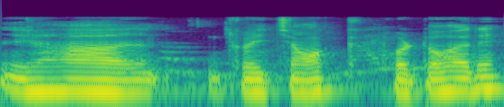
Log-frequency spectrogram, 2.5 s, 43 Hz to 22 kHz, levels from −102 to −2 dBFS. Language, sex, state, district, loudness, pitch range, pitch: Chhattisgarhi, male, Chhattisgarh, Sarguja, -15 LUFS, 105-115 Hz, 115 Hz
